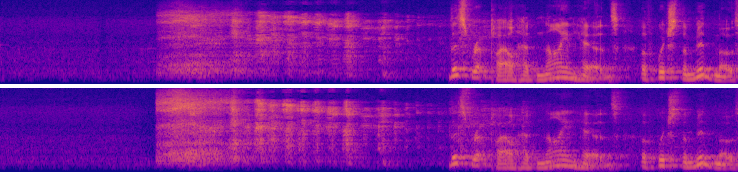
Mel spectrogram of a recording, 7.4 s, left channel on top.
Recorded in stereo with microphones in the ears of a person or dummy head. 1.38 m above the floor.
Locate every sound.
1.6 s laughter: 55° right (ahead or behind), 0.7 m
4.5 s a man speaking: 35° left (ahead or behind), 0.7 m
